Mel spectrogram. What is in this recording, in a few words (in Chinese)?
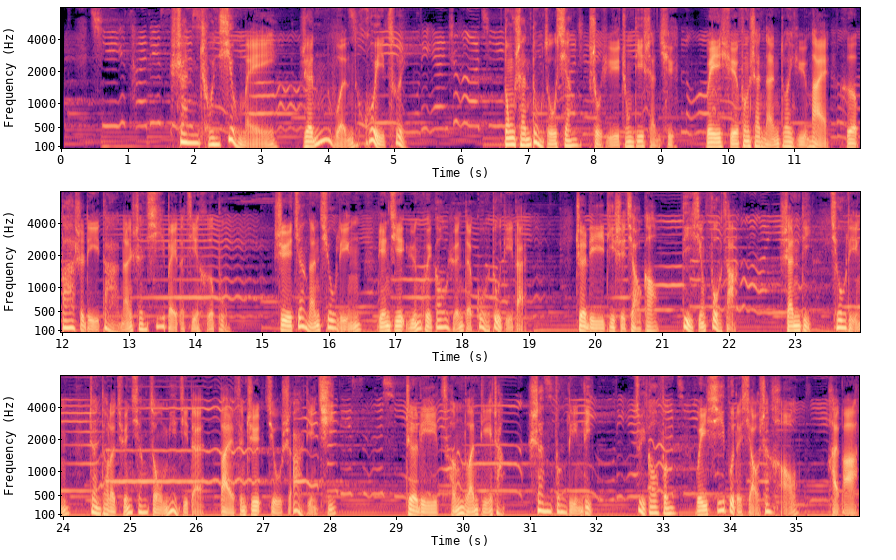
国语男声配音, 宣传片; 魅力东山; 全能录音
